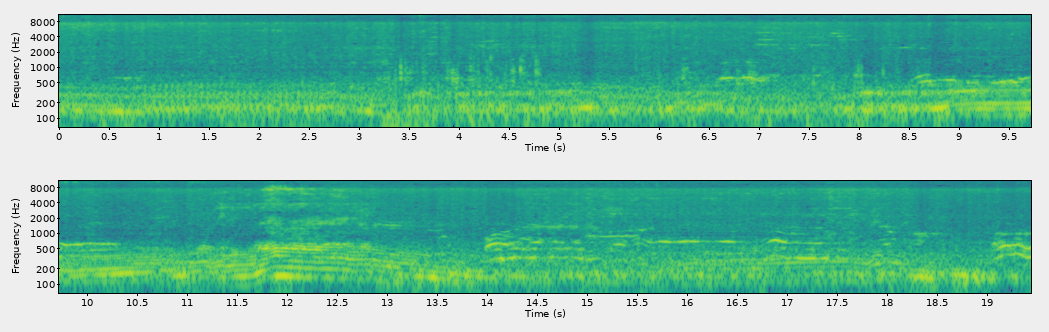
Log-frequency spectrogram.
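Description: Traffic rumbles along a busy street.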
